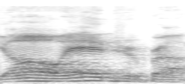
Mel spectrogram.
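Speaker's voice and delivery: put-on New York Long Island accent. Retelling what a loan officer said: exaggerated Long Island accent. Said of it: "he didn't have a Long Island accent like that".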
